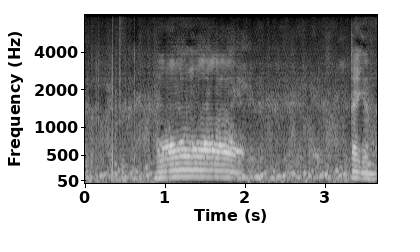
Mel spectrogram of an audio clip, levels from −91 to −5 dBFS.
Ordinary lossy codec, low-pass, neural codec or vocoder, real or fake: none; none; codec, 16 kHz, 1 kbps, FreqCodec, smaller model; fake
